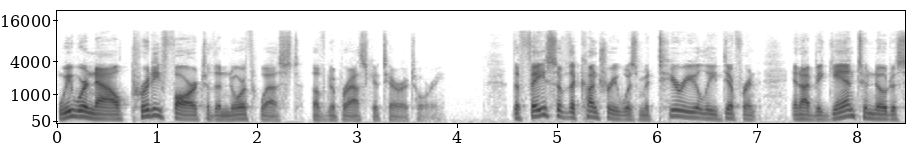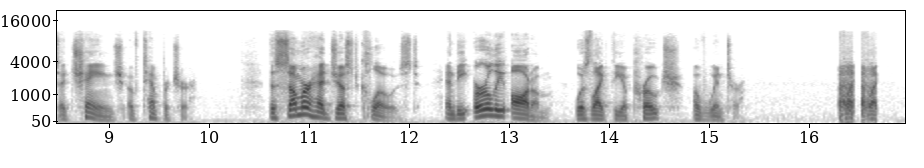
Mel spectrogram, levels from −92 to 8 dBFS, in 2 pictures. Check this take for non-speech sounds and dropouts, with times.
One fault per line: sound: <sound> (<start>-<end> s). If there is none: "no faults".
sound: laugh (16.3-16.7 s)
